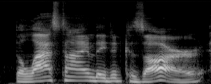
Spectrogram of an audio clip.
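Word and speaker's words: Ka-Zar: And then, how do you say his name? Kazar! – Yeah, Kazar.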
